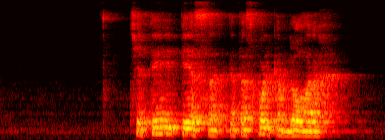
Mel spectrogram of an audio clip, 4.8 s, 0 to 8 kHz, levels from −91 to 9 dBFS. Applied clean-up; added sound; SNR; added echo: none; none; none; reverberation time 0.7 s.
